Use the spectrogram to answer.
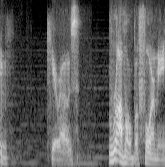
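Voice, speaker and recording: A man puts on a raspy character voice at a fairly low pitch, with lively intonation and a fairly slow pace. Faint music plays in the background. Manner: disdainful, commanding.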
